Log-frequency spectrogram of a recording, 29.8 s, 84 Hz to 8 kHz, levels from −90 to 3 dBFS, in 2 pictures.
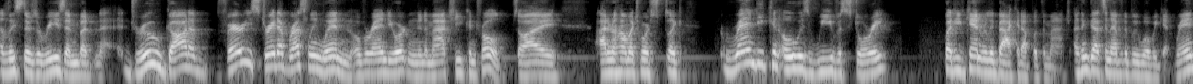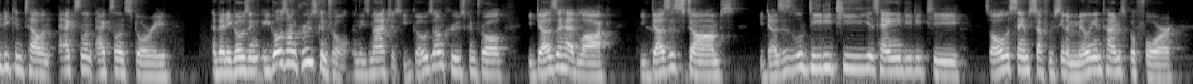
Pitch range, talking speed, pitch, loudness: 140-180 Hz, 210 wpm, 160 Hz, -19 LUFS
